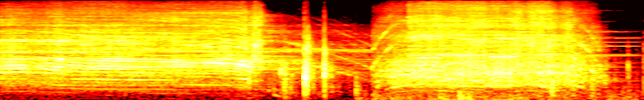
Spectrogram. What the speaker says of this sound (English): start the saw, and then finish cutting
